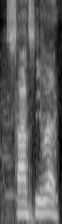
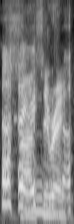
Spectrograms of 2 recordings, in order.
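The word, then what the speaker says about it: Sonseeahray: Okay, now I want to hear you pronounce the name of your store. Sansi Ray. Sansi Ray.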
